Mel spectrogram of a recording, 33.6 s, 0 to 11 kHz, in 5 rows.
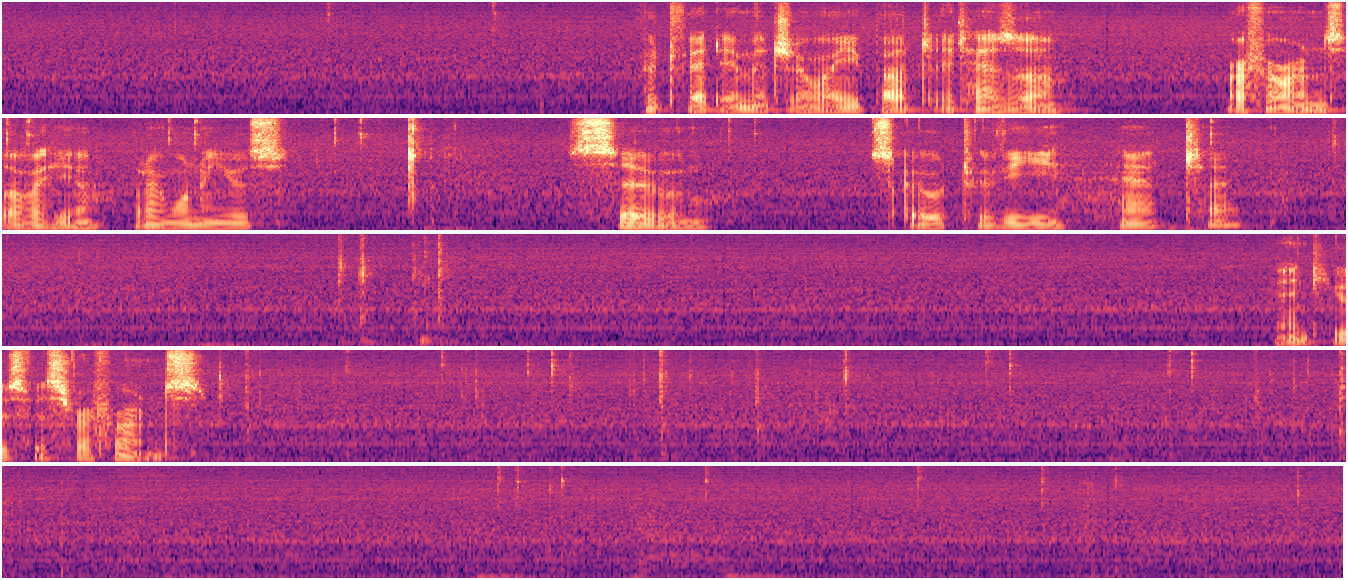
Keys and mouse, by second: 10.5 click, 15.3 g, 21.4 a, 23.6 Tab, 23.9 a, 26.9 s, 32.6 click, 33.0 click.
